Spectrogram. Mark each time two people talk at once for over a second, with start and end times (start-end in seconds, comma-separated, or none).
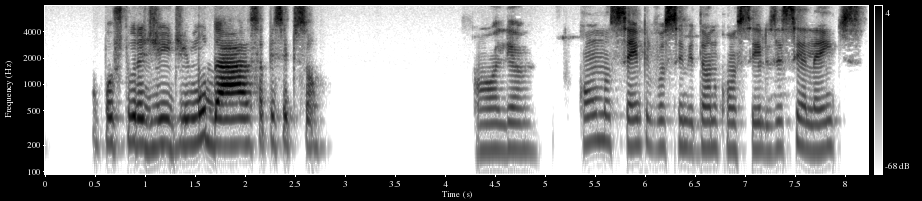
none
